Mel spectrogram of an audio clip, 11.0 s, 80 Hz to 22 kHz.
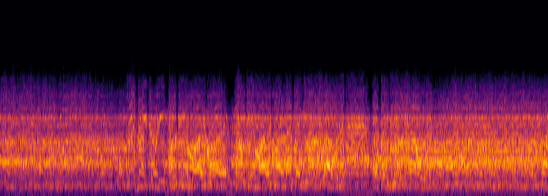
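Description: Received CB traffic on channel 6 (27.025 MHz) from a President HR2510 radio's speaker: strong signals of garbled, overlapping voices with steady heterodyne whistles and static.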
